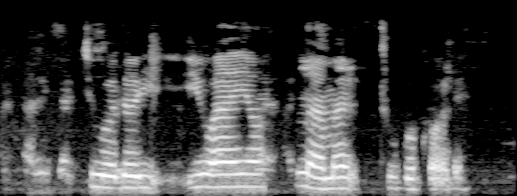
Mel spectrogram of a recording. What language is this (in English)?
Luo (Kenya and Tanzania)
